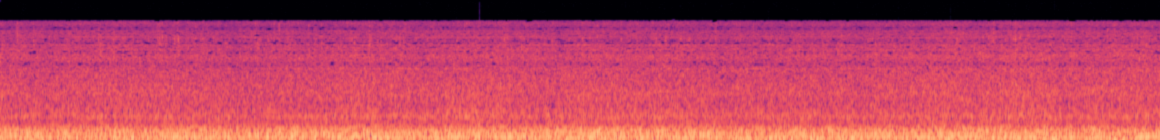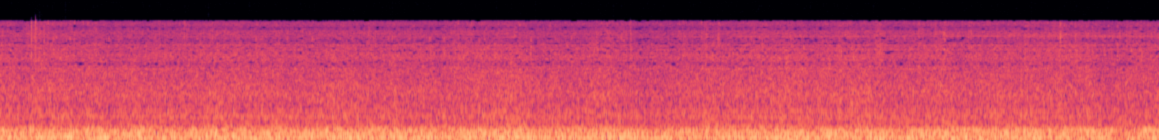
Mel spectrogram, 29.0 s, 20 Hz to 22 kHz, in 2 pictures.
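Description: Boeing 737-300's CFM56-3 jet engines at takeoff thrust, heard from inside the cabin over the wing: a loud, steady rush of engine and airflow noise, heaviest in the low end, through the takeoff roll and the liftoff near the end.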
